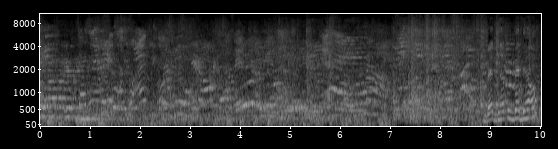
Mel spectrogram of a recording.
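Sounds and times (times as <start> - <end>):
child's voice: 0.0 - 9.6
children chattering and calling: 0.0 - 10.0.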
